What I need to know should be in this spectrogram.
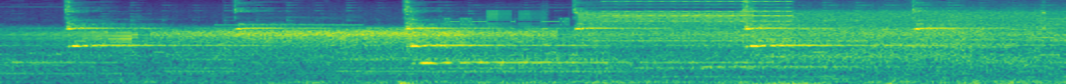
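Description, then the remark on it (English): A train rumbles steadily past southwest of the Highland Lines Railway Junction, its wheels giving off high, sustained metallic squeals and whines over the low, continuous clatter, with no voices. “Southwest of the Highland Lines Railway Junction.”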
